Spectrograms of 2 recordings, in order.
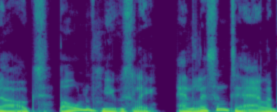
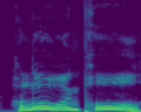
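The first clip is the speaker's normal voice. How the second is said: very high, pitched-up voice. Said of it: "I talk with a slightly high voice like this".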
